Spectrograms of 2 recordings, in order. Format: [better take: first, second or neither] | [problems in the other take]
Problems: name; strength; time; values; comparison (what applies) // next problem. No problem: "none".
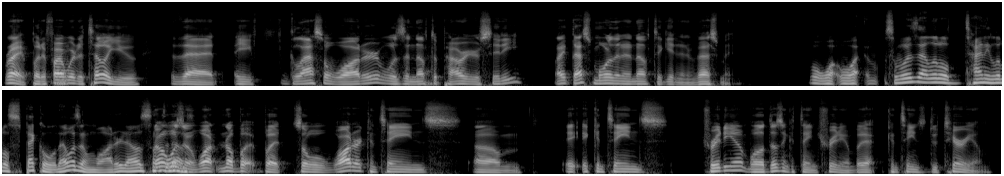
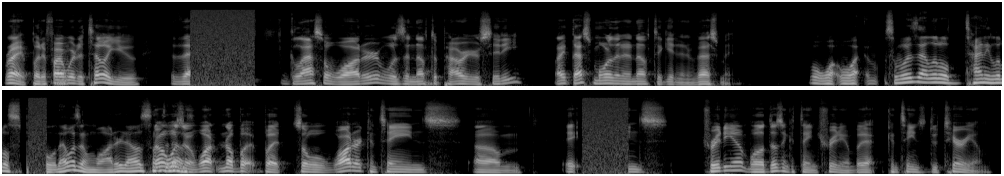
first | audio cutting out; filled with static; at 2 s for 0.5 s, at 10 s and at 16 s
